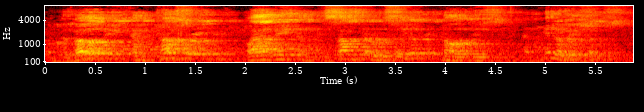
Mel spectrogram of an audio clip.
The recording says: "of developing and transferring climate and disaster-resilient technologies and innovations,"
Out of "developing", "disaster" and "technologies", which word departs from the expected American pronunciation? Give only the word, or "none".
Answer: disaster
